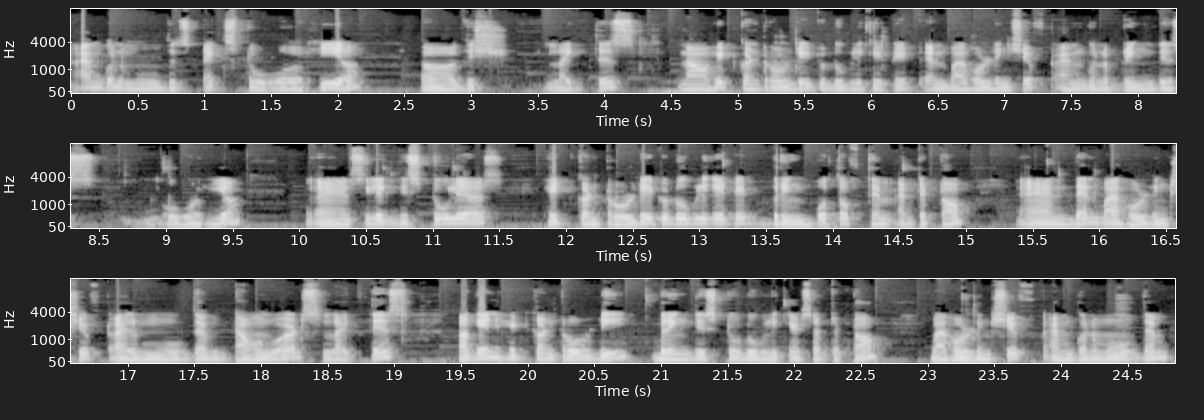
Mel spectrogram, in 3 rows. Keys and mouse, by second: 5.2 ctrl+d, 5.9-9.0 drag, 11.0 shift+click, 12.2 ctrl+d, 13.1-14.7 drag, 19.9 ctrl+d, 20.8-22.1 drag.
